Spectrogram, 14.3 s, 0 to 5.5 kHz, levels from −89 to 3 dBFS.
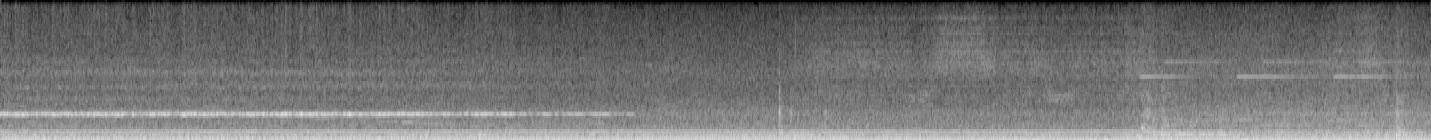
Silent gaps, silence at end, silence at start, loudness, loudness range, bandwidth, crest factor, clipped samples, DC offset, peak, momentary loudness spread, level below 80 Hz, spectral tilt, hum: none; 0 s; 0 s; -17 LUFS; 2 LU; 5.4 kHz; 12 dB; under 0.1%; under 0.1%; -4 dBFS; 3 LU; -18 dBFS; -9.5 dB/octave; none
